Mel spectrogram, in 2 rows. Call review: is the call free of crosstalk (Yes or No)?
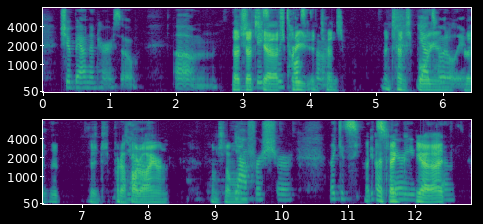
No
